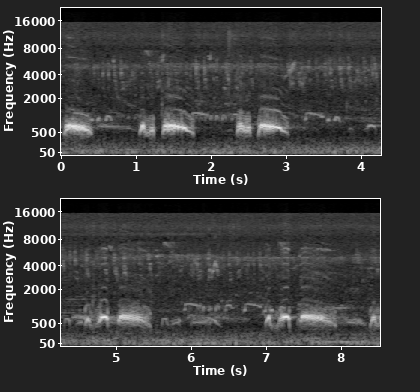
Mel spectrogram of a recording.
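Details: Low repeated cooing of a spotted dove in live decoy calling to catch a wild dove; phrases of clipped notes and a longer rolling coo, spaced unevenly, with faint higher bird calls in the distance.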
